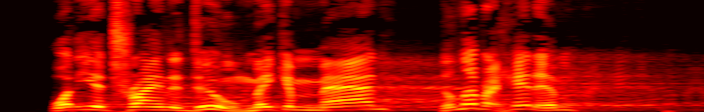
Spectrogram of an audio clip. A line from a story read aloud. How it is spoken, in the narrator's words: Augustus shouted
